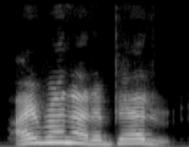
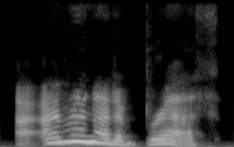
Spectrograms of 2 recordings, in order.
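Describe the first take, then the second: First: "bed" said by mistake where "breath" was meant; slip of the tongue. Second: Said in the usual way. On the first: Real, not acted. Explaining her breathing, she slips and says "bed" for "breath". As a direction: trip over the word, saying "bed" for "breath".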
